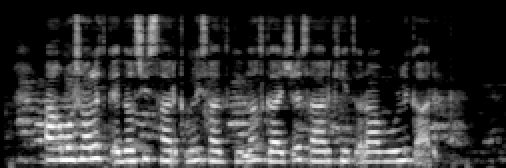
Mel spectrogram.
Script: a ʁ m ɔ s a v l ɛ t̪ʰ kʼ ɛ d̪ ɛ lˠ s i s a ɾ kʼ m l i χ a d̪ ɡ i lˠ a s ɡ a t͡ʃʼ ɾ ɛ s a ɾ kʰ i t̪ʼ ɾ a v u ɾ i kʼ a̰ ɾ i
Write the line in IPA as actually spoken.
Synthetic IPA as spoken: a ʁ m ɔ s a v l ɛ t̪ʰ kʼ ɛ d̪ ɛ lˠ ʃ i s a ɾ kʼ m l i s a d̪ ɡ i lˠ a s ɡ a t͡ʃʼ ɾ ɛ s a ɾ kʰ i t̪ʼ ɾ a v u l i kʼ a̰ ɾ i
